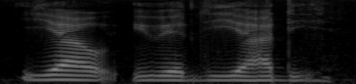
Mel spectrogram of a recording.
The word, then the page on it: vediadi: Wamesa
